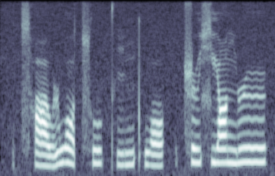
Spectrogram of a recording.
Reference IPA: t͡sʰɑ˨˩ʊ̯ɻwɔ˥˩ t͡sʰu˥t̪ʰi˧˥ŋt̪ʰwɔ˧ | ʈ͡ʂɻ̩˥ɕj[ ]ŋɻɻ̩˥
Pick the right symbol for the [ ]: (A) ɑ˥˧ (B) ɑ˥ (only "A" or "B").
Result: B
